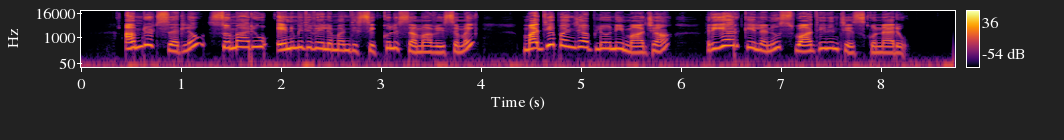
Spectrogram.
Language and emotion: Telugu, neutral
